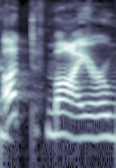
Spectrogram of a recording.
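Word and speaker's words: Uthmeier: Utmeyer warning would-be fraudsters.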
